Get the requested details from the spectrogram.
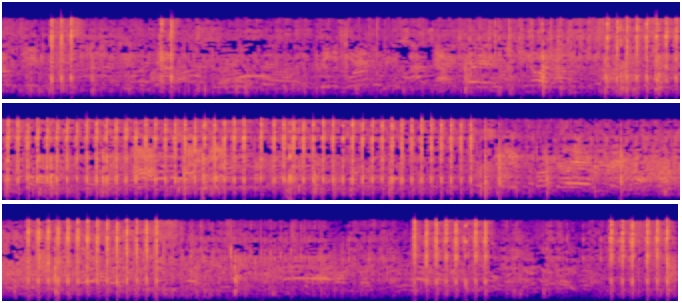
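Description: A paintball marker fires rapid bursts of shots nearby.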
